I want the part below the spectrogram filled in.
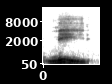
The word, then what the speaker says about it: kneads: When you hear it, and of course me, you know, it sounds like I'm saying need, N-E-E-D. Yep. But strategically, because she's, you know, a strategist, it's, it's spelled K-N-E-A-D-S, like need.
